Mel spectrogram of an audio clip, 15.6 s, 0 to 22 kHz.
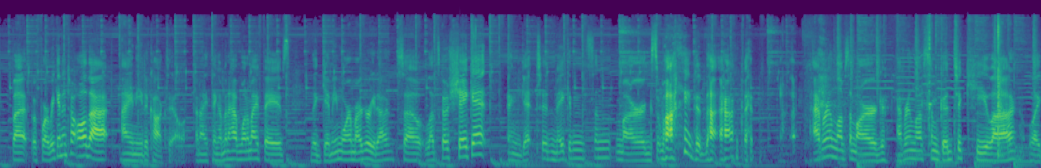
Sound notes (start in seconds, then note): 8.1 stumbling on his words; 11.7 laughing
